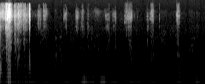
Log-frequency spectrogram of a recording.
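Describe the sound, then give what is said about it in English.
A sheet of paper is ripped up in one short, loud tearing burst at the start, followed by a few faint scattered rustles and near silence. “I only heard the first rip, and then it decided to cut out the rest of the sound. I don't know what I just ripped up.”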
